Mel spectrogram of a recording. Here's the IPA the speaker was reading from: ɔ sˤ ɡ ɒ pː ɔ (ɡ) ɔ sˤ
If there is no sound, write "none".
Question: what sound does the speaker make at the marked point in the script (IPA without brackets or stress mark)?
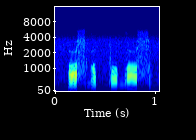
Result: ɡ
